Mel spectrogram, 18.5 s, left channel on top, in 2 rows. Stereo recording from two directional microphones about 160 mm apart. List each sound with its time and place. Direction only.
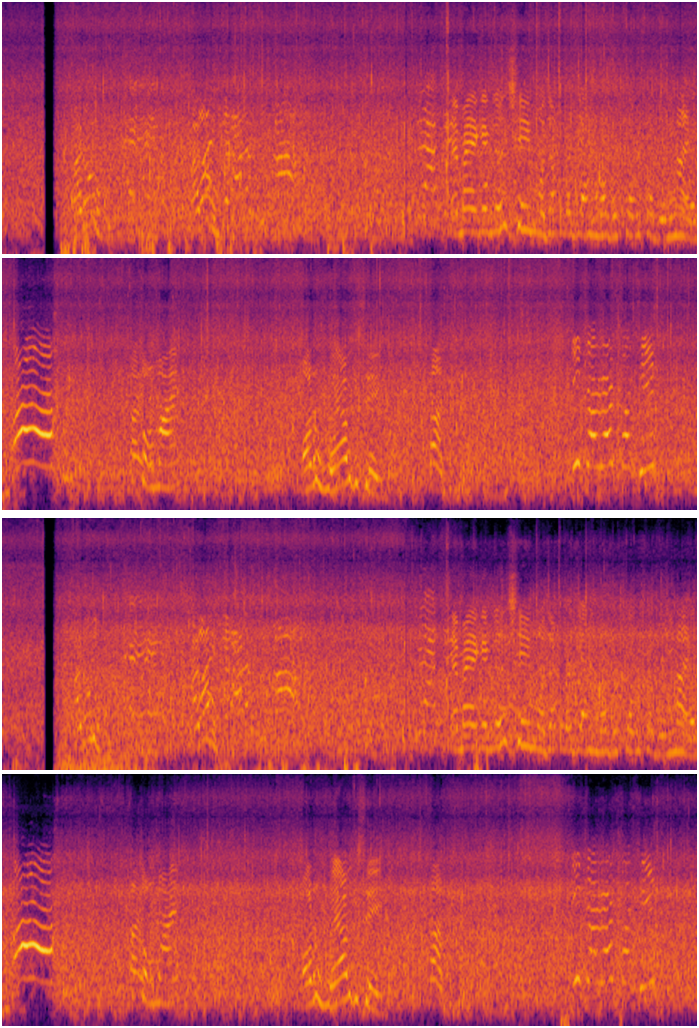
6.0 s speech: centre (ahead or behind)
9.0 s a child's voice: 90° left
13.7 s speech: 10° right (ahead or behind)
